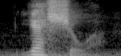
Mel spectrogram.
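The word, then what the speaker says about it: Yeshua (ישוע): In Aramaic, the name Joshua is pronounced Yeshua, where we get the English form, or the Aramaic form of Jesus.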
